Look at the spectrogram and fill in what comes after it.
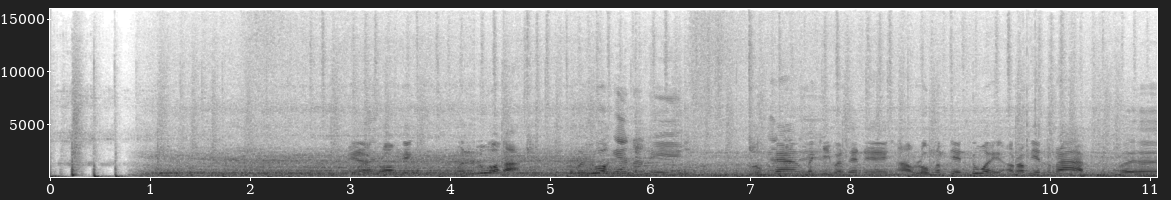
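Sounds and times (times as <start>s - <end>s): gas wok burner roaring: 0.8s - 11.0s.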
